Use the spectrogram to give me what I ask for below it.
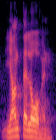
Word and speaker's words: Janteloven: Janteloven.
